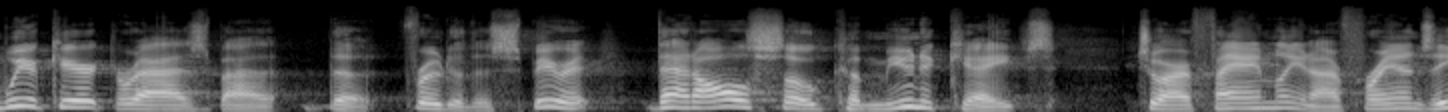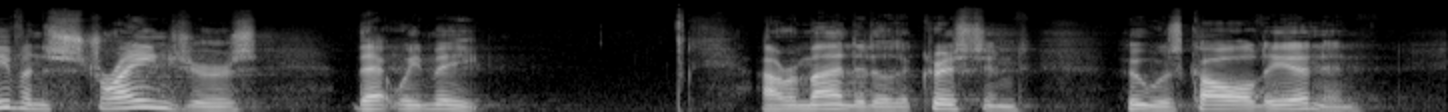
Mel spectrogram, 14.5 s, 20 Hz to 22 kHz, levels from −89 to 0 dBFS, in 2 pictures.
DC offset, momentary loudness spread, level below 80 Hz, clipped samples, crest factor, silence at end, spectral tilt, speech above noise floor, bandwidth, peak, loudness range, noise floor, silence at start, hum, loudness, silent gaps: under 0.1%; 11 LU; -72 dBFS; under 0.1%; 20 dB; 0.45 s; -4 dB/octave; 45 dB; 15.5 kHz; -6 dBFS; 4 LU; -70 dBFS; 0 s; none; -25 LUFS; none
